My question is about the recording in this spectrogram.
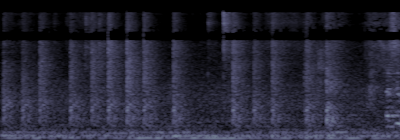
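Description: Felt-tip marker writing on a classroom board: a quick, irregular run of taps and short scratches as the strokes are drawn, over a steady low hum.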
